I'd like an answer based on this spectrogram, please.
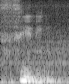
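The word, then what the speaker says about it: ceiling: शायरिंग जो कि गलत है हम लोग पढ़ेंगे सीलिंग सीलिंग इसको साइडिंग ये सीलिंग सी इ आई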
